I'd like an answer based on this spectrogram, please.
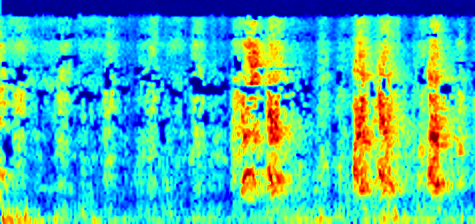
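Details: An American Bully dog lets out soft low rumbles, then louder raspy barks that come in pairs and grow stronger toward the end.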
